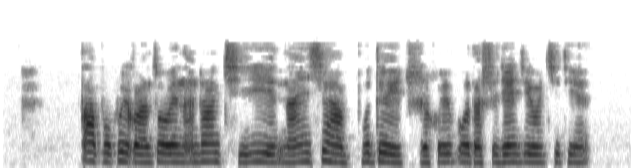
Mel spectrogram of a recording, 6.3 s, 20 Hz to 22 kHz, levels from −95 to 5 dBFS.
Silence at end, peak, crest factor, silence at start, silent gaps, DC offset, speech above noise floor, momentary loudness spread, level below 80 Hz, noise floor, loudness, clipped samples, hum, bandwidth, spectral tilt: 0.4 s; -2 dBFS; 16 dB; 0.25 s; none; under 0.1%; 35 dB; 8 LU; -64 dBFS; -53 dBFS; -18 LUFS; under 0.1%; none; 7.8 kHz; -3.5 dB/octave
